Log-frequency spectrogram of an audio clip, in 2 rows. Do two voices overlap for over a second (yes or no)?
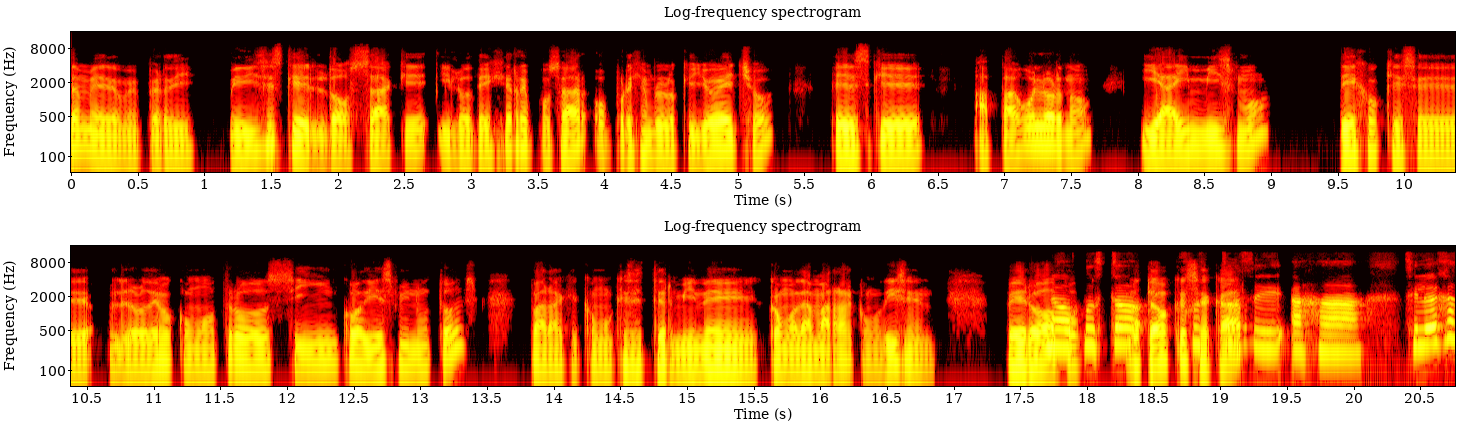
yes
